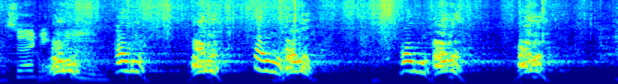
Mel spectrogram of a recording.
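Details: Coonhounds Nite Ch Fit and Nite Ch Cindy on a night raccoon hunt, at their second coon of the night; six loud, harmonic, ringing barks in irregular bursts roughly every half second to a second, with quiet gaps between.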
